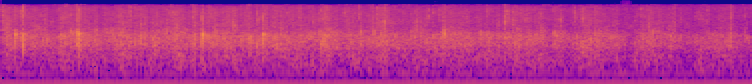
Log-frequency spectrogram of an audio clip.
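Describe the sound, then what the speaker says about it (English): A seated audience at a public meeting gives a round of applause for a newly announced parks and tourism manager, even moderate clapping throughout over a low steady hum. "Let's give him a round of applause."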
